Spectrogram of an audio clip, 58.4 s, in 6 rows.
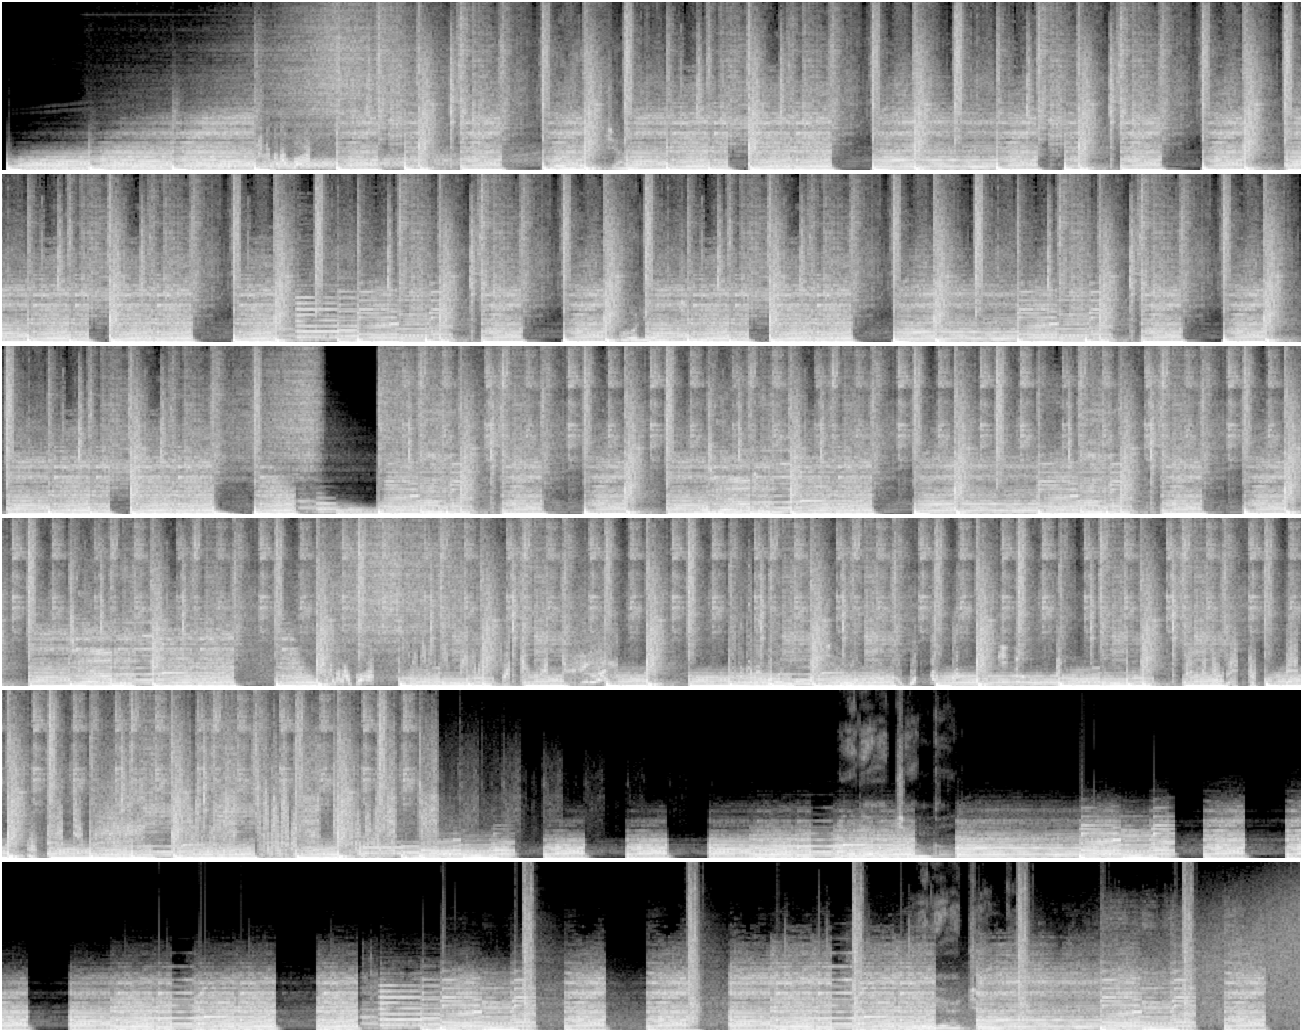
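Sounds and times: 
hip hop music: 0.0 - 58.4.

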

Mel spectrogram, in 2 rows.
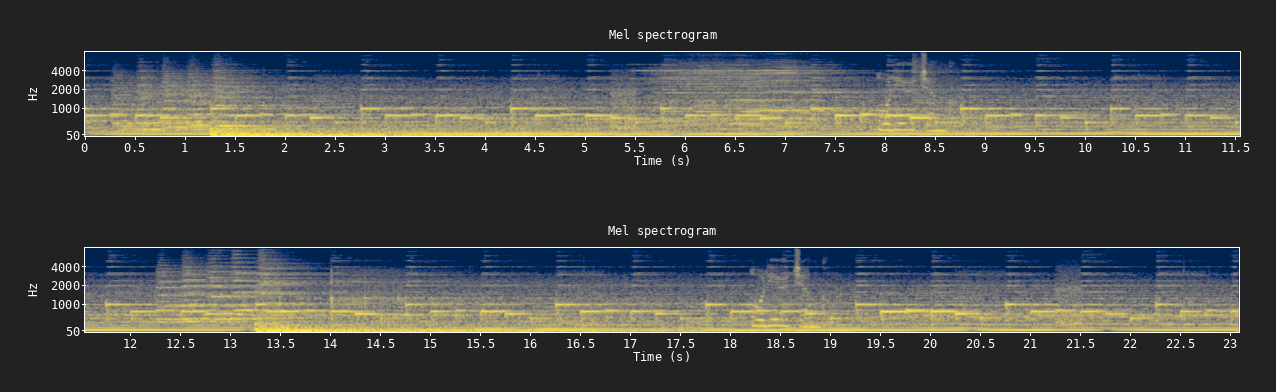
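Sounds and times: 
suspense piano music: 0.0 - 23.0.

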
